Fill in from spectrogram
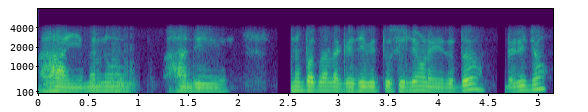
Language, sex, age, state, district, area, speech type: Punjabi, male, 18-30, Punjab, Barnala, rural, conversation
